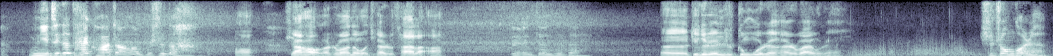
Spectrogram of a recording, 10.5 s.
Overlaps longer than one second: none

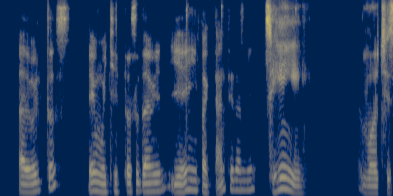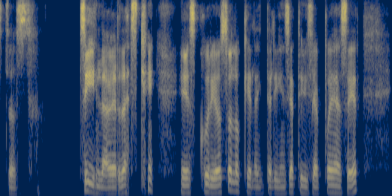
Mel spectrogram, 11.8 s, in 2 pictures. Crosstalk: none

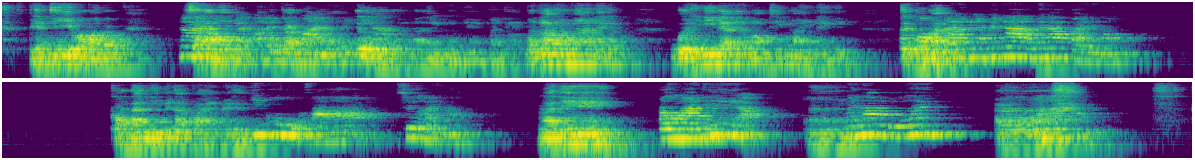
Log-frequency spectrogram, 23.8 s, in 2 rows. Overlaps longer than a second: present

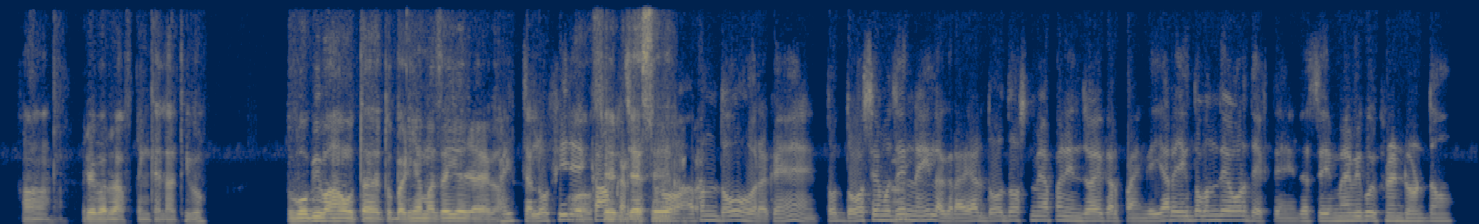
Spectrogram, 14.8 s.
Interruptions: present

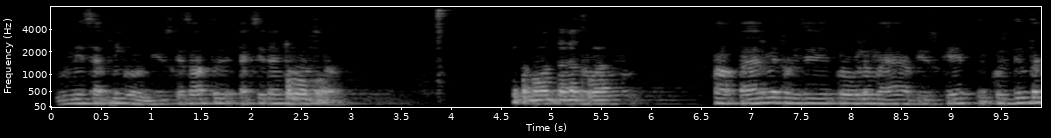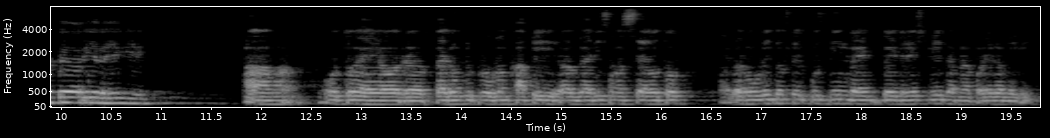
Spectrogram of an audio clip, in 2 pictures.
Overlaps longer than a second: none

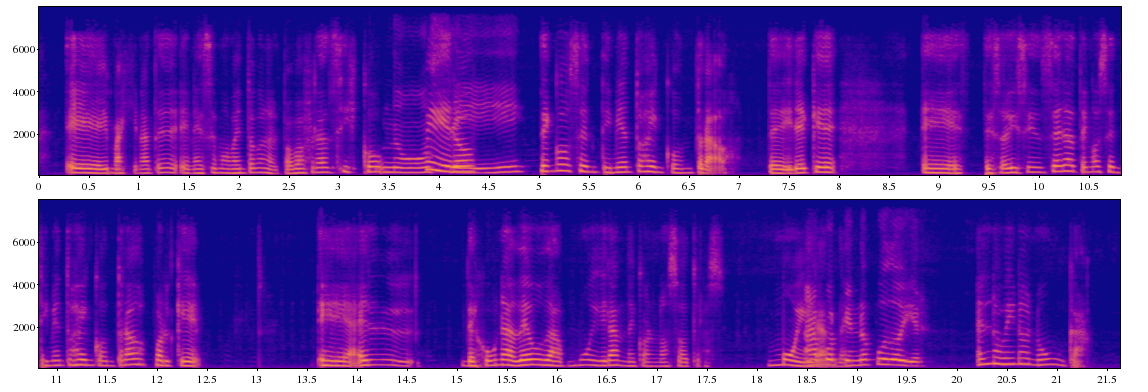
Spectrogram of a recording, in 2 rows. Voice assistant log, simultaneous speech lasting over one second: none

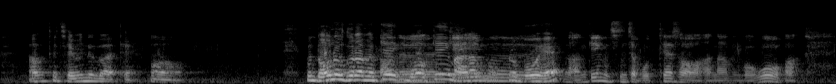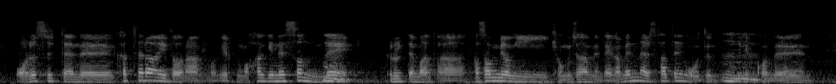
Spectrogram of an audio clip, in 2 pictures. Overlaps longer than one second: present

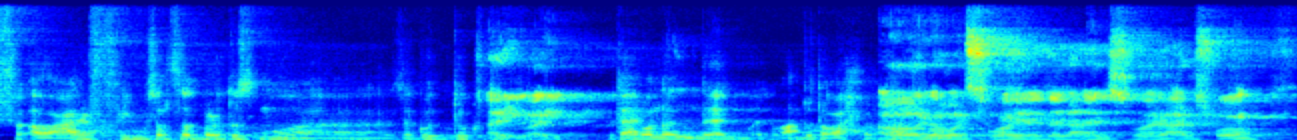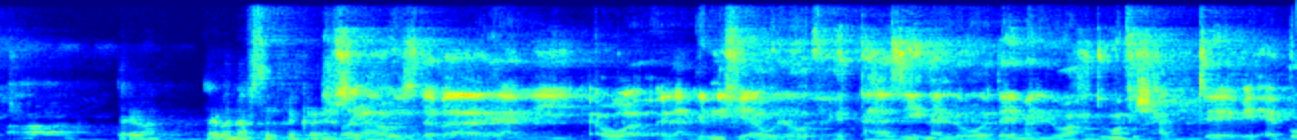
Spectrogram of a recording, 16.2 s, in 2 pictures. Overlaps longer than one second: none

